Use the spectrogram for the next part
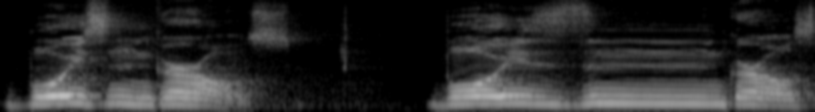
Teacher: I even connected the d to the n immediately. · I drop the d. I reduce the a to uh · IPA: ən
